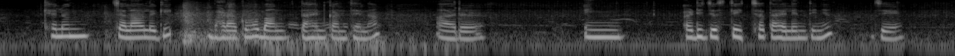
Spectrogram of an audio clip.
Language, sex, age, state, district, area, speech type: Santali, female, 18-30, West Bengal, Paschim Bardhaman, rural, spontaneous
